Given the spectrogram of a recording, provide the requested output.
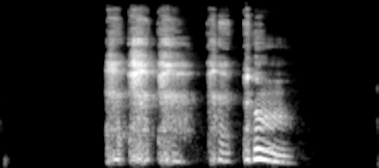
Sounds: Cough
